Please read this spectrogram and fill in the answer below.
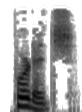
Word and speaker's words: portage: Portage. It's with a long A.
